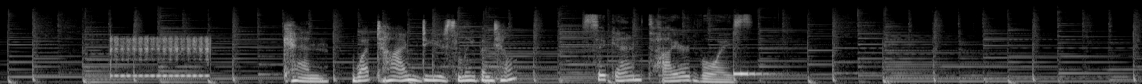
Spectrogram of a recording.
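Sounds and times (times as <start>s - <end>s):
rapid warbling electronic telephone ring: 1.1s - 2.2s
speech: 1.2s - 1.9s, 2.9s - 5.3s, 6.0s - 7.5s.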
